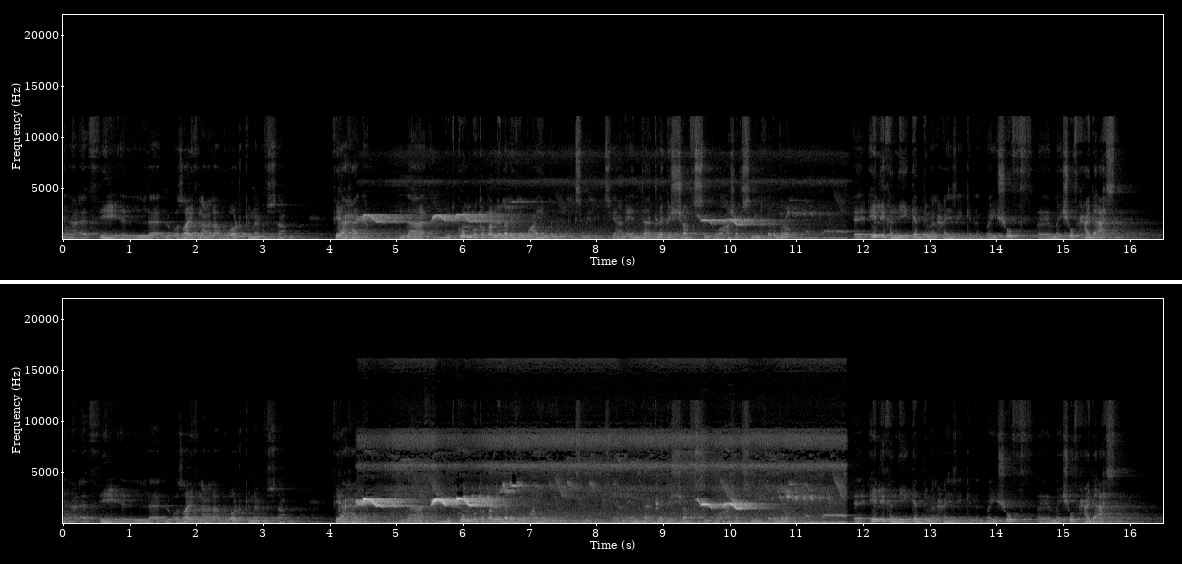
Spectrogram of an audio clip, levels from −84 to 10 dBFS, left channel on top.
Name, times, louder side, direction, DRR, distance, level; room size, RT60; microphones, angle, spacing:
voice 1, 0.0-3.4 4.1-4.6 5.0-11.0 11.9-16.0, left 1 dB, 15° left, 7 dB, 0.8 m, -37 dB
sound 1, 4.4-11.8, right 13 dB, 65° right, 0.4 m, -29 dB
18.5 x 10.0 x 7.5 m, 2.7 s
head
